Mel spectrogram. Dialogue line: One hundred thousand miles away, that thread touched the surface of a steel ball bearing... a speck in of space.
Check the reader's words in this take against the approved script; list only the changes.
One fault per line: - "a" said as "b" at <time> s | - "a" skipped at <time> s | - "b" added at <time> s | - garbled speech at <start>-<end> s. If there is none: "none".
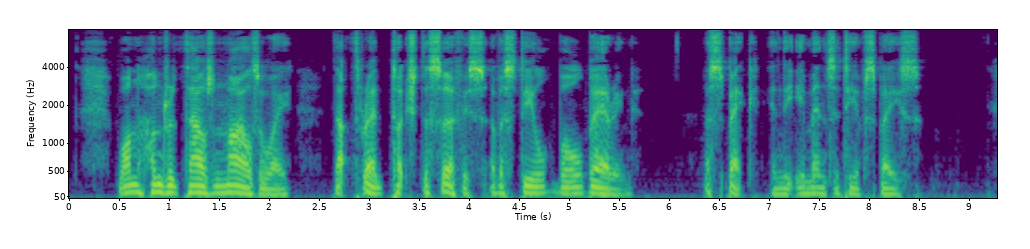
- "the immensity" added at 7.1 s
